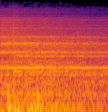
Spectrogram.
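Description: Horror soundtrack stinger: a shrill, metallic drone of several steady high tones over a low rumble, slowly fading.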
